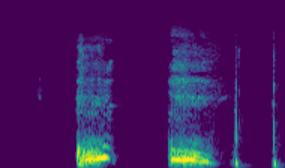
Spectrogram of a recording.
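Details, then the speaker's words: Person with ongoing hiccups clearing their throat during a conversation: two forceful rasping throat clears followed by two short clicks in a quiet room. "I got it out. I had to clear my throat. That was most important."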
